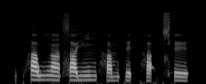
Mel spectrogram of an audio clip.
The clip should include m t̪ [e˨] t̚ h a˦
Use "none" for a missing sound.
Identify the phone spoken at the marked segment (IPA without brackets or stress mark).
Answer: e˨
